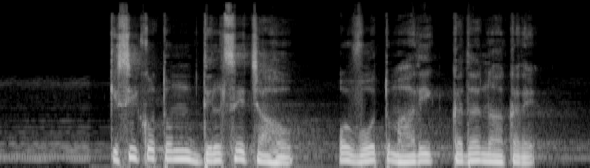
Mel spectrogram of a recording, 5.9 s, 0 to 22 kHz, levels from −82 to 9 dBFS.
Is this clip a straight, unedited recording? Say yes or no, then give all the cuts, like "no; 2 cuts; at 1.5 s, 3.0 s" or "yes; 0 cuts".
no; 1 cut; at 0.9 s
